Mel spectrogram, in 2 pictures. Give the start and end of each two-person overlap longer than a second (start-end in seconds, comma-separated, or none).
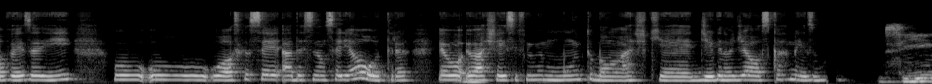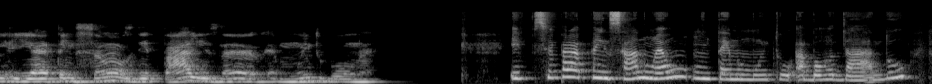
none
